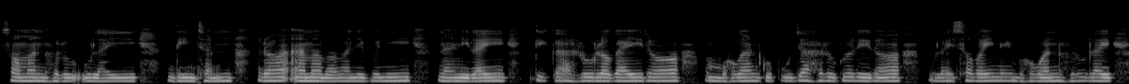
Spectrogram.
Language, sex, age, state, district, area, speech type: Nepali, female, 45-60, West Bengal, Kalimpong, rural, spontaneous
